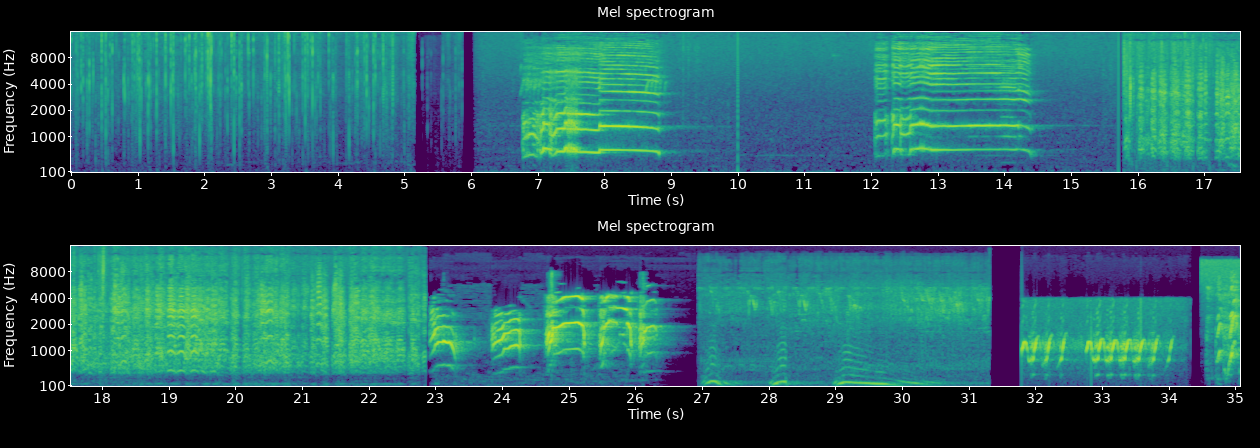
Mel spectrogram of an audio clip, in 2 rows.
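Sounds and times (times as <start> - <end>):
geese honking: 15.8 - 22.9.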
